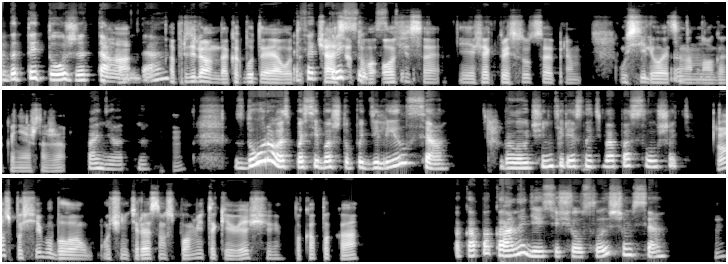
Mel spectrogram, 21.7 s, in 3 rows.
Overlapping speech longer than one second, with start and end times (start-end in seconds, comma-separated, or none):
2.9-4.2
